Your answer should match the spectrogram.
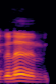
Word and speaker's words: Gorlami: Gorlami, é, Gorlami. Lo pronuncio corretamente? Uh, eh, sim, uh, eh, correto.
